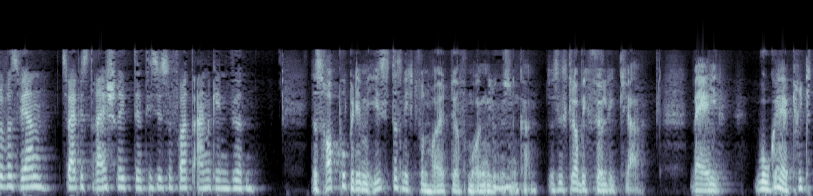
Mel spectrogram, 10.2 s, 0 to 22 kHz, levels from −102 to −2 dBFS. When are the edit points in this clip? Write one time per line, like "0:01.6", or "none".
0:05.0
